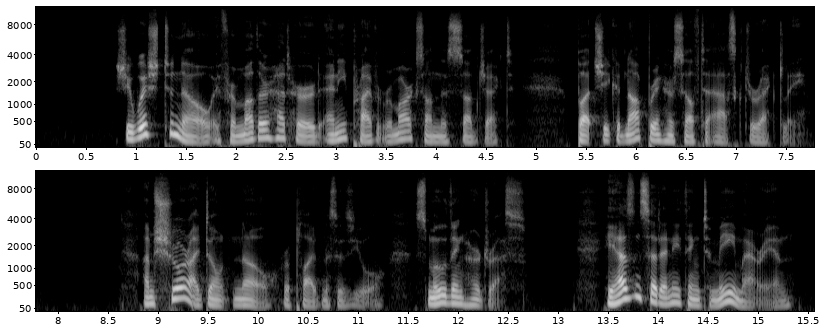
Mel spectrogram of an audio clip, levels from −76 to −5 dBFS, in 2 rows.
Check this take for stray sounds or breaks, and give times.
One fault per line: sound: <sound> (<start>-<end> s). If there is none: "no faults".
no faults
